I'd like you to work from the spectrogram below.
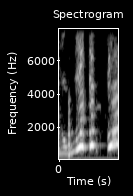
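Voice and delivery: high, loud yelp of disbelief; retold outburst. Patient recalling agony on the table, retold outburst. Retelling outburst during painful procedure.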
